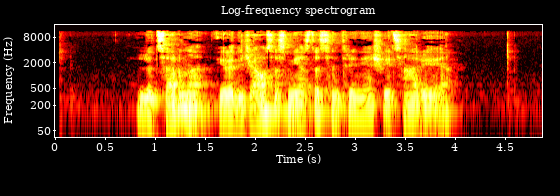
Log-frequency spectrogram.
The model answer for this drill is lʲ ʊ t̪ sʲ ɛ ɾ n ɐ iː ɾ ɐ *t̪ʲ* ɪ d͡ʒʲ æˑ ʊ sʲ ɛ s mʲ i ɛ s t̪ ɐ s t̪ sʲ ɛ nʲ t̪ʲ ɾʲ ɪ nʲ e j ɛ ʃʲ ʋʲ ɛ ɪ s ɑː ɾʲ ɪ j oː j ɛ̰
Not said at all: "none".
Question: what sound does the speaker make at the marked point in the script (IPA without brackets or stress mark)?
d̪ʲ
